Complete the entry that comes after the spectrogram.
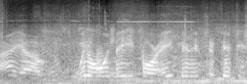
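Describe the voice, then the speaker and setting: A high-pitched male voice in an American accent, at a fairly slow pace with fairly even intonation, over noticeable background noise. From Texas. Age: 70s. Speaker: protest speaker. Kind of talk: public speech at a rally.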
